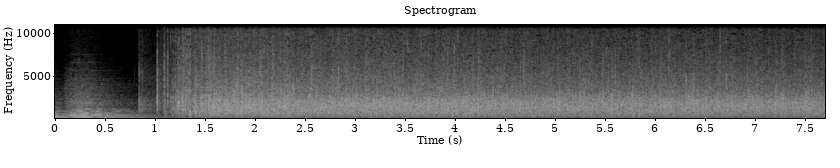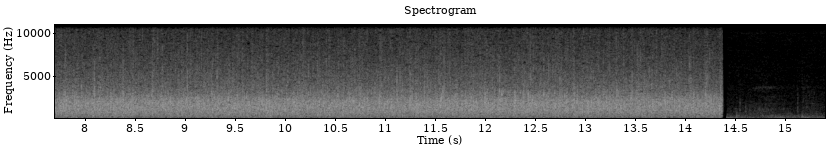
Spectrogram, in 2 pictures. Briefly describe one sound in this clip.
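An audience applauds loudly and steadily in a large hall.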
